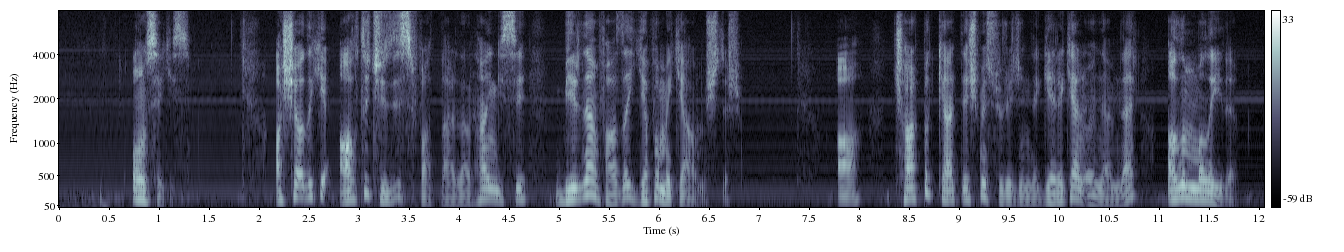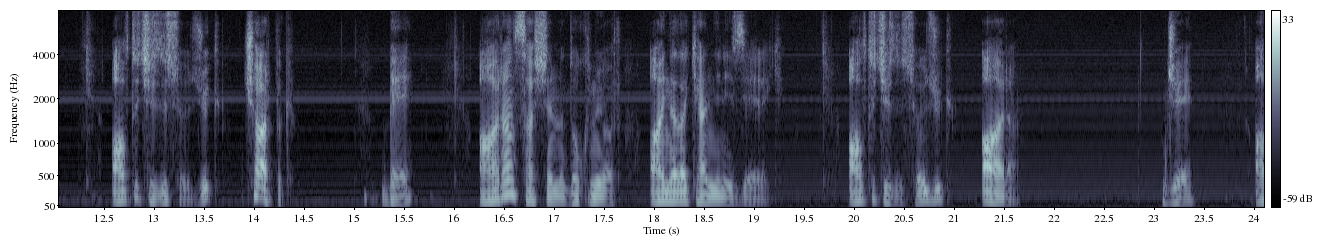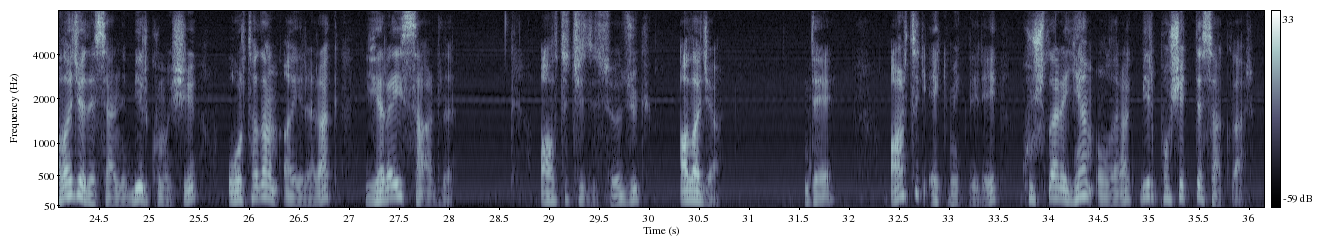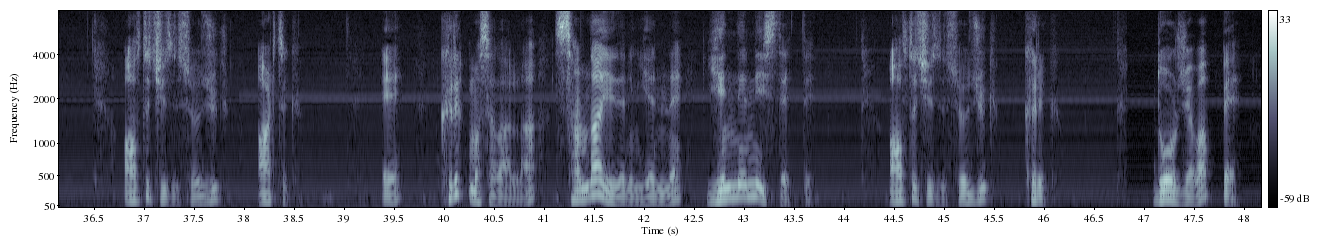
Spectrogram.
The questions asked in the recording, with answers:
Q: Aşağıdaki altı çizgi sıfatlardan hangisi birden fazla yapım eki almıştır?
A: Doğru cevap B.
